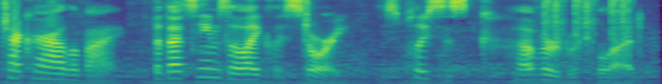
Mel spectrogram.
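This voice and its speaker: A woman's voice: medium pitch, expressive, a little fast, pushed and bright, a little hiss or hum, poor audio. A woman playing a wry, weary young private detective in an amateur radio play, sardonic and businesslike. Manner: sardonic, exasperated sighs.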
